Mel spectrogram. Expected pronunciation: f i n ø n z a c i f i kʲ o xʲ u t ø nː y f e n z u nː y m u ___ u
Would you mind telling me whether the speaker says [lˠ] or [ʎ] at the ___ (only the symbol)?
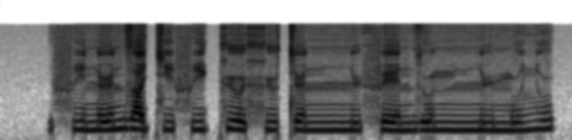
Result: ʎ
